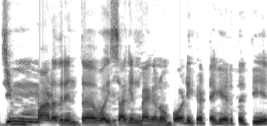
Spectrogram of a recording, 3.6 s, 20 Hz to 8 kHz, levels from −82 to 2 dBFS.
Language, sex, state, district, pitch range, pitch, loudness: Kannada, male, Karnataka, Dharwad, 110-145 Hz, 125 Hz, -12 LUFS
